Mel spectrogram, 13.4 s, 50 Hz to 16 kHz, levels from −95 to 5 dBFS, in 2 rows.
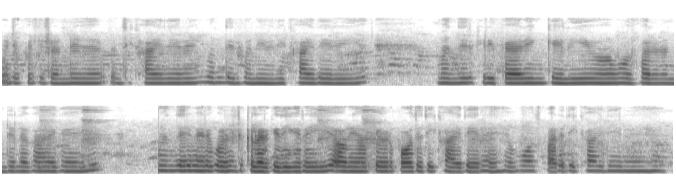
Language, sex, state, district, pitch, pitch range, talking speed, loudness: Hindi, female, Bihar, Gopalganj, 200 Hz, 195-210 Hz, 220 wpm, -31 LUFS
